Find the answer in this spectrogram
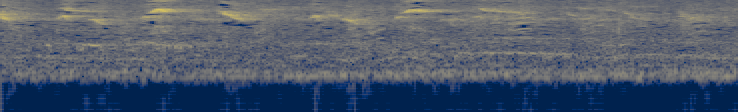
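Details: High, piercing whistled notes from a capuchino seedeater, some falling in pitch, repeated every second or so against a constant background hiss.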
